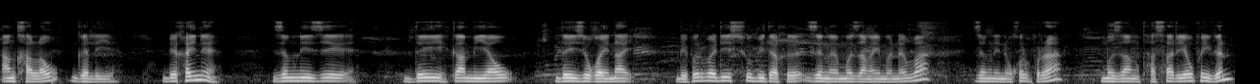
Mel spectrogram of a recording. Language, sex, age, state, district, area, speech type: Bodo, male, 60+, Assam, Baksa, urban, spontaneous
